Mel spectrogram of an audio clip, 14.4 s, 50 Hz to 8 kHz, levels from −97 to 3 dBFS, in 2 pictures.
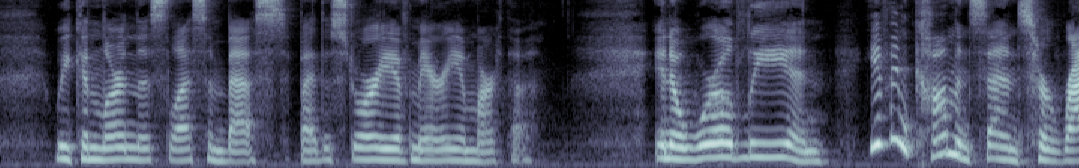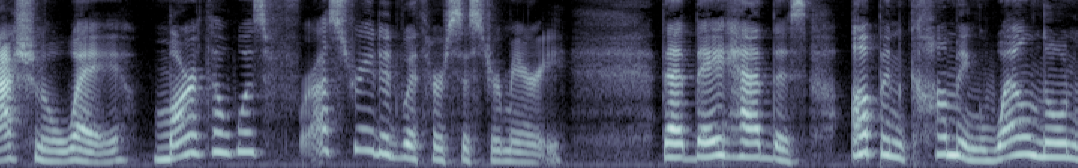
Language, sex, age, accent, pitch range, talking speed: English, female, 30-49, American, 185-265 Hz, 150 wpm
